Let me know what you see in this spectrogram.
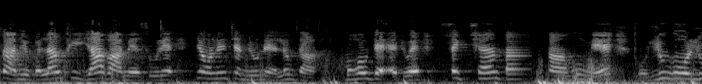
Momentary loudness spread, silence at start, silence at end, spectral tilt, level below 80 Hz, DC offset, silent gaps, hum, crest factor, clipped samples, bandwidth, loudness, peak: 10 LU; 0 s; 0 s; -5 dB/octave; -34 dBFS; under 0.1%; none; none; 18 dB; under 0.1%; 8.4 kHz; -26 LUFS; -8 dBFS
